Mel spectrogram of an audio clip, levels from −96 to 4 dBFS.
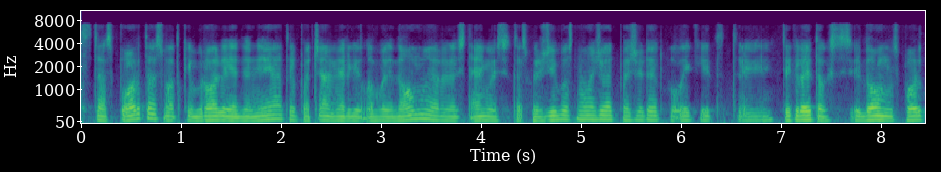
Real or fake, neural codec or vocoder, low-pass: fake; codec, 16 kHz, 2 kbps, FreqCodec, smaller model; 7.2 kHz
